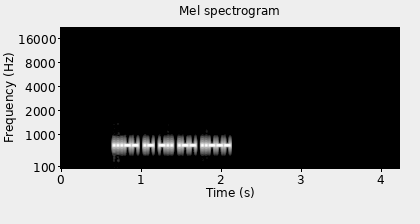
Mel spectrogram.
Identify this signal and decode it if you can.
Morse code, heard as a keyed tone, about 46 wpm, 700 Hz. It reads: 3ADW2
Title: Code Groups - 5 Letter:Numbers - 50wpm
